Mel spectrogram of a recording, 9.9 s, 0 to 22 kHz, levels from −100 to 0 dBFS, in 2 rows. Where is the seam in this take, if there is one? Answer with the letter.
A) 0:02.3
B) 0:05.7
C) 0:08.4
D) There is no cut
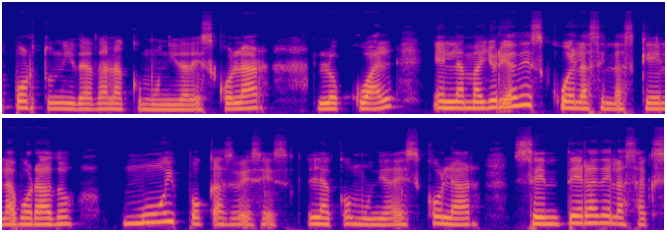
A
